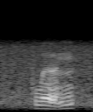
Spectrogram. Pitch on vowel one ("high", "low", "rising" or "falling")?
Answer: low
